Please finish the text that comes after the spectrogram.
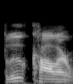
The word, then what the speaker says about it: blue-collar: And here's another case where, okay, all right, blue collar workers. All right, the normally high blue collar. The normally high first syllable becomes low, and when it's used as a set phrase.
